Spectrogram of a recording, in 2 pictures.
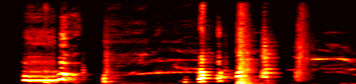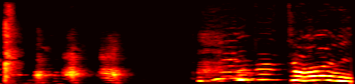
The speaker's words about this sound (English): Hiccups are a challenge for some people.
